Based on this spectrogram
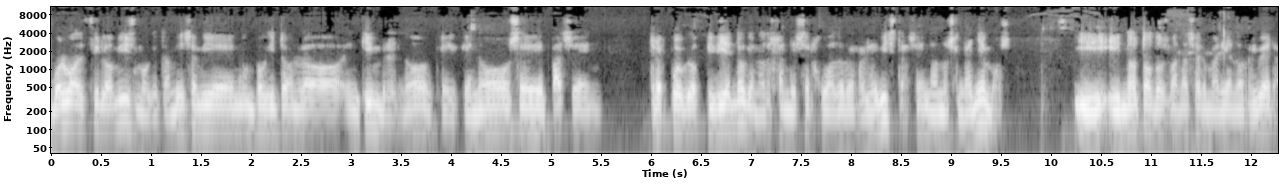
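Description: A plain, everyday voice from a man at a medium pitch, with fairly even intonation and a moderate pace. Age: 50s. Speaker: baseball podcast co-host. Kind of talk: casual chat.

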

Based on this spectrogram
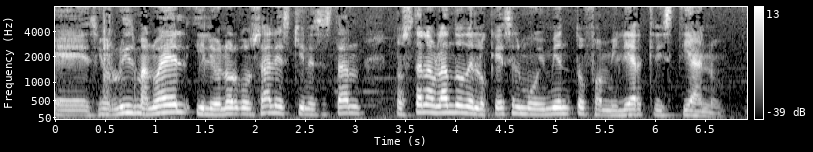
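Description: A man's fairly high-pitched voice, dark and mellow in tone, with ordinary pitch variation. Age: 40s. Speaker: radio host. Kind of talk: casual chat. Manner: halting.

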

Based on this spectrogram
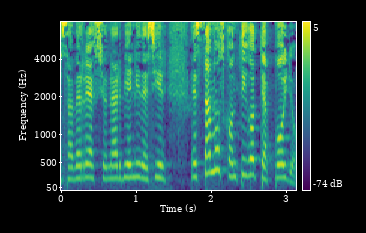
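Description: Against a quiet background, a woman talks at a fairly quick pace in a high pitch, with an animated tone and ordinary pitch variation. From Mexico, Morelia. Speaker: podcast co-host. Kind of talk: casual chat.

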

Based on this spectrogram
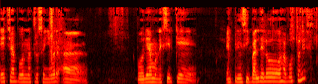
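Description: Very slowly, a man speaks in a high voice with ordinary pitch variation. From Chile. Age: 20s. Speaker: church deacon. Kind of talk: religious talk show discussion.

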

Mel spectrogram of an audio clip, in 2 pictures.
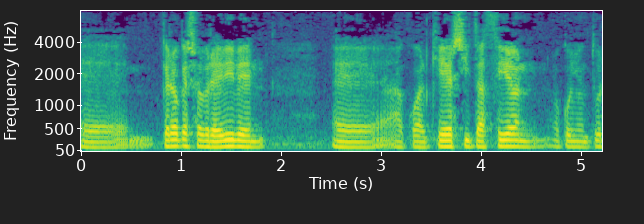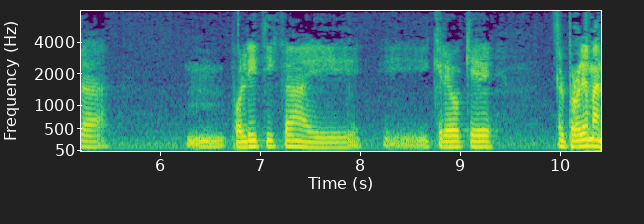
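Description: The man's intonation stays monotone and flat. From Spain. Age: 40s. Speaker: writer. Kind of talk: interview. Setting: studio.

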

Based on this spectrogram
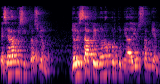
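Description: Lively intonation marks a man's speech, with noticeable background noise and audible room echo. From Colombia, Dosquebradas (Risaralda). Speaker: network marketing executive. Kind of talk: motivational life-story talk.

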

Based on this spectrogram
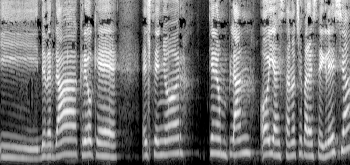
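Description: A woman speaks with a high pitch and ordinary pitch variation. Her tone is bright and sharp. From Italy. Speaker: children's ministry worker. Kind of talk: testimony.

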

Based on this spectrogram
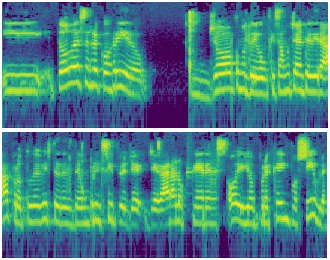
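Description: Using a plain, everyday voice, a woman speaks at a fairly quick pace. Her fairly high pitch shows ordinary variation. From Dominican Republic, Moca. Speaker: musician. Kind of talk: interview.

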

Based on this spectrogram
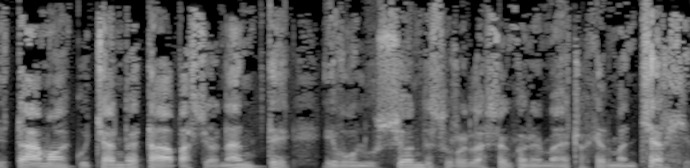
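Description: A plain, everyday voice: a man at medium pitch, fairly quick pace and lively intonation, against a quiet background. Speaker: radio host and academic. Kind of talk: radio interview. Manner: formal.

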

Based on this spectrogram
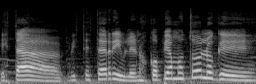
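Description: Music plays in the background as a woman speaks. Her pitch is fairly high and her intonation lively. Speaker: folk singer. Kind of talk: radio interview.

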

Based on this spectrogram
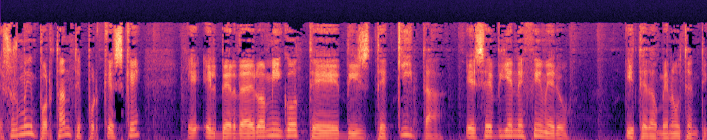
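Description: Keeping a moderate pace, a man speaks at a medium pitch with a dark, mellow tone. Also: lively intonation, very even loudness, dry, close sound with no echo. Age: 30s. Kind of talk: radio reflection chat.

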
